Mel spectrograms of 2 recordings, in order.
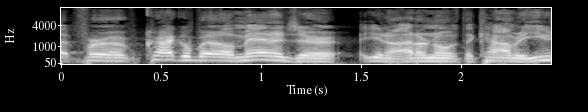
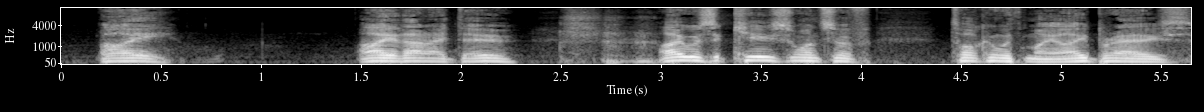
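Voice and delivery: put-on Irish accent; 3 semitones lower than usual. Someone asks whether you do the impression; answer in a Colin Farrell impression. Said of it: "you do a Colin Farrell impression?".

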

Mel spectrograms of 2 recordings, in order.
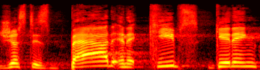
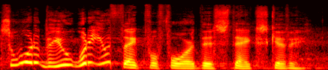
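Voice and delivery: put-on old man voice, much lower; 5 semitones lower than usual. Acting out a grandpa asking everyone at Thanksgiving dinner, in a grandpa impression. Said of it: "That's my grandpa impression".

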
